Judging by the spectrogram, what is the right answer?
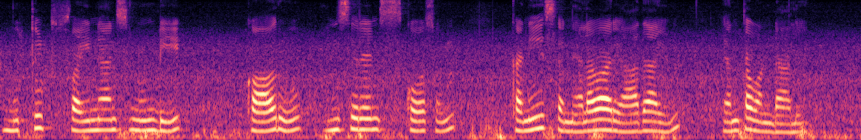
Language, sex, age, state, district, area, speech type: Telugu, female, 18-30, Andhra Pradesh, Visakhapatnam, rural, read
